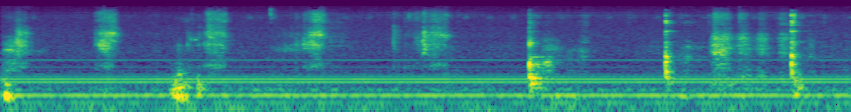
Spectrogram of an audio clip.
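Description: Eggshell halves clicking against each other and against a drinking glass while an egg is separated by hand, three sharp clicks in the second half. Soft short rustles come between them, over a low steady hum.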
